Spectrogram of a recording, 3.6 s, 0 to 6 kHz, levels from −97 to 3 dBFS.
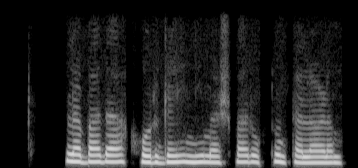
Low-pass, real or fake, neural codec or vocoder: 5.4 kHz; real; none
